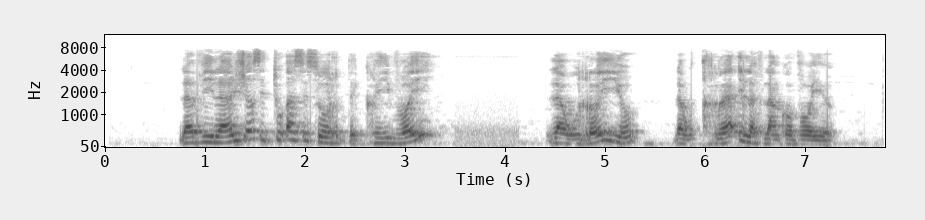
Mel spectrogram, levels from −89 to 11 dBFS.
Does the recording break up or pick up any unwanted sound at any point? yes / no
no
